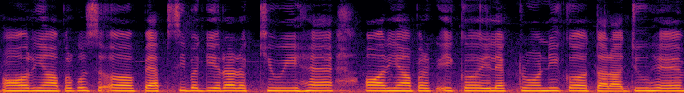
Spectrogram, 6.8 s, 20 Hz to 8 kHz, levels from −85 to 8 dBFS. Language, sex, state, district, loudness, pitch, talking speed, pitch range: Hindi, female, Chhattisgarh, Bastar, -13 LUFS, 230 Hz, 165 wpm, 225-235 Hz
